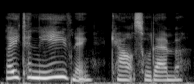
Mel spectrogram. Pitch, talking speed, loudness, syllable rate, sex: 255 Hz, 185 wpm, -15 LUFS, 6.8 syllables/s, female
